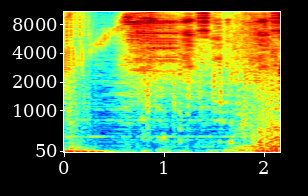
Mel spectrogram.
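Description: Film sound effects of a machine powering up: a high whine rising over the first half-second, then dense crackling over a deep rumble, as the terminator's body sparks and burns.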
